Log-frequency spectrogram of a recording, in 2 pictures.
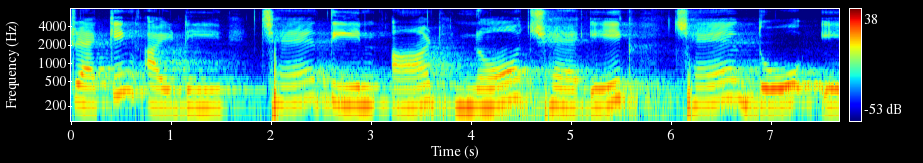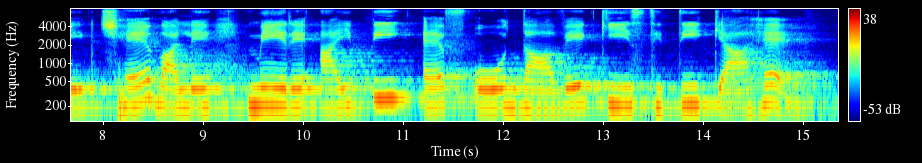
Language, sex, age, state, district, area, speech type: Hindi, female, 18-30, Rajasthan, Jodhpur, urban, read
